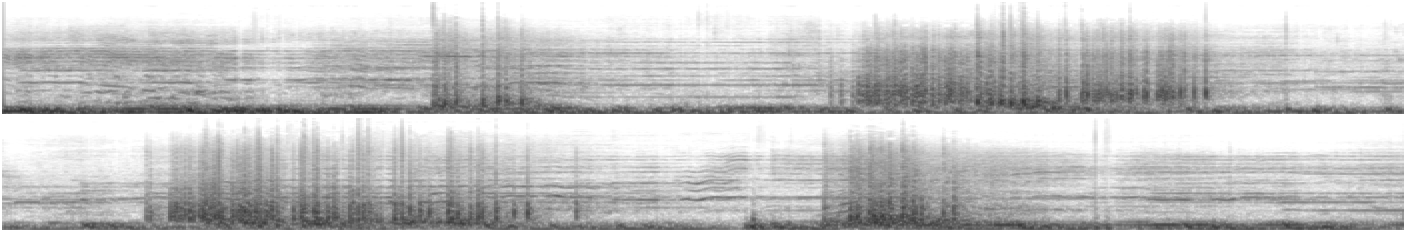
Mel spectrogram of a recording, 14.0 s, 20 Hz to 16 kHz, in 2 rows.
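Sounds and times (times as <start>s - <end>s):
low rumble of bursts: 0.0s - 14.0s
music through loudspeakers: 0.0s - 14.0s
fireworks crackling: 2.0s - 13.0s.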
